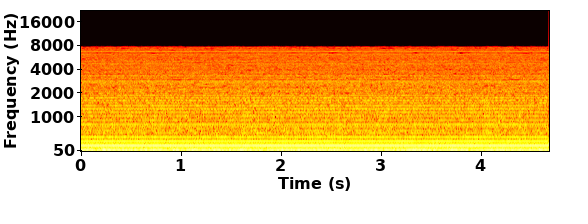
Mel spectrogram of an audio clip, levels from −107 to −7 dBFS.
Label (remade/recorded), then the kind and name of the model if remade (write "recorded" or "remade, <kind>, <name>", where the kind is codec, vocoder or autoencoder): recorded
